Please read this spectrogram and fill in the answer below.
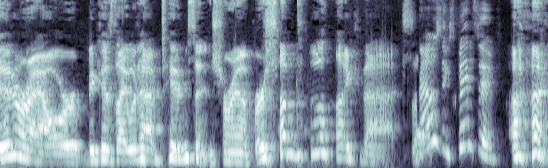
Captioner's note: laugh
